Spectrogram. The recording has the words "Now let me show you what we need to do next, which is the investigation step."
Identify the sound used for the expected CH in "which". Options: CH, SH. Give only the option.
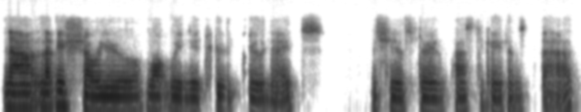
SH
